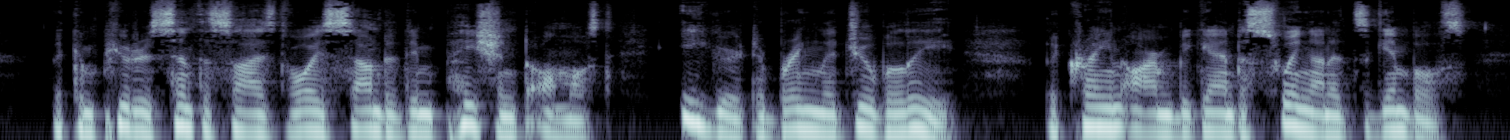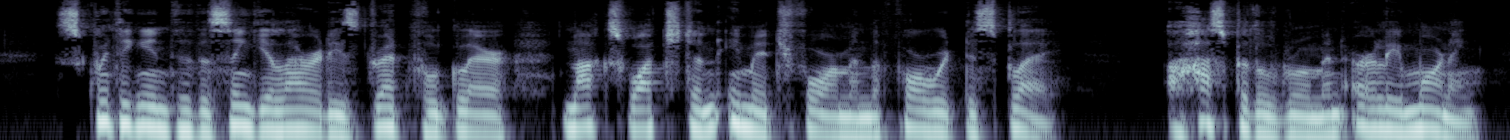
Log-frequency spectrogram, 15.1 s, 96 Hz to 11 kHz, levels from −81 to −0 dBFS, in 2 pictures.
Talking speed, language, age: 165 wpm, English, 60-79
